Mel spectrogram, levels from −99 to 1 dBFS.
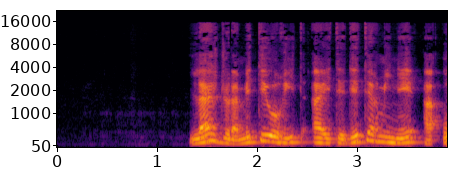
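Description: No technical faults are audible anywhere in the speech recording.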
